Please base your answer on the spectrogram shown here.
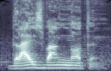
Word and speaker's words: Dries Van Noten: cris vanas haider ackermann lavín louis vutton dries van noten yo he llama moto como día louboutin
